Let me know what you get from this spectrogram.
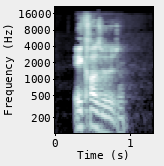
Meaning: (adjective) feminine singular of écraseur; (noun) female equivalent of écraseur
- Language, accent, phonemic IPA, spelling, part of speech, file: French, France, /e.kʁa.zøz/, écraseuse, adjective / noun, LL-Q150 (fra)-écraseuse.wav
